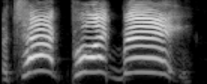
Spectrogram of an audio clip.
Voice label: attack, Female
